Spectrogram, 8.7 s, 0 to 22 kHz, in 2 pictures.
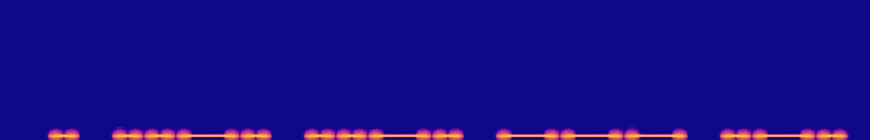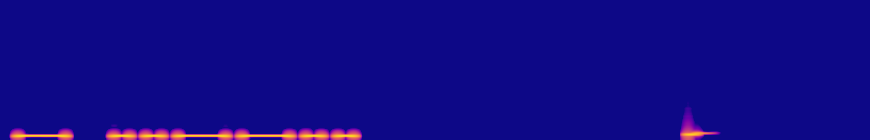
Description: Morse code, heard as a keyed tone, about 15 wpm, 700 Hz. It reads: EFFORT?
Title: Sentences from Top 1400 Words 15wpm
